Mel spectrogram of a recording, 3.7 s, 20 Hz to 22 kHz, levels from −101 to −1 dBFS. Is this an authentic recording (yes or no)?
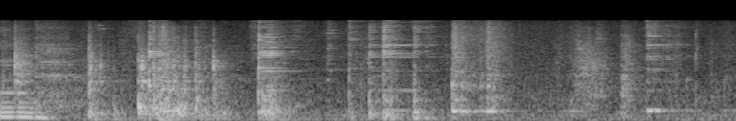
yes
